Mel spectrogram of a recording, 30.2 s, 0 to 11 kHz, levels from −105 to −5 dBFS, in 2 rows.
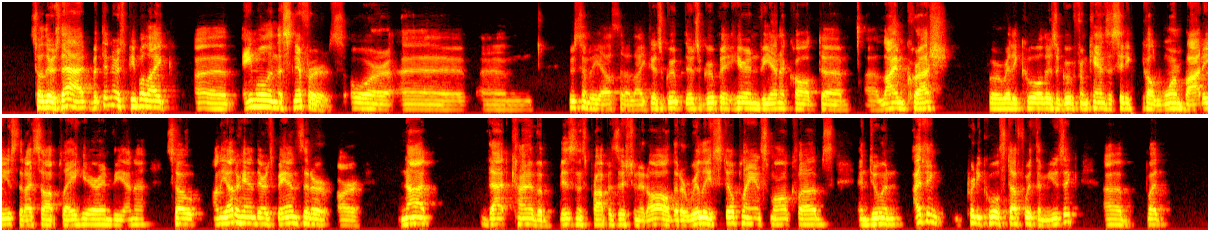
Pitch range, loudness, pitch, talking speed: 110-130 Hz, -28 LUFS, 120 Hz, 185 wpm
